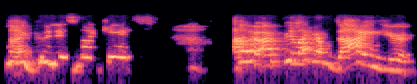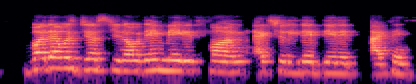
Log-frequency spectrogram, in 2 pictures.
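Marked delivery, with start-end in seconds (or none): 0.0-4.2 hammed-up exasperation. Mother pleading with her filming kids, high hammed-up wail. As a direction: overplay the suffering mother. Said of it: "I was like".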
